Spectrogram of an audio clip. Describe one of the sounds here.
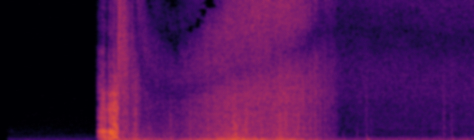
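A flame hisses and crackles steadily.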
